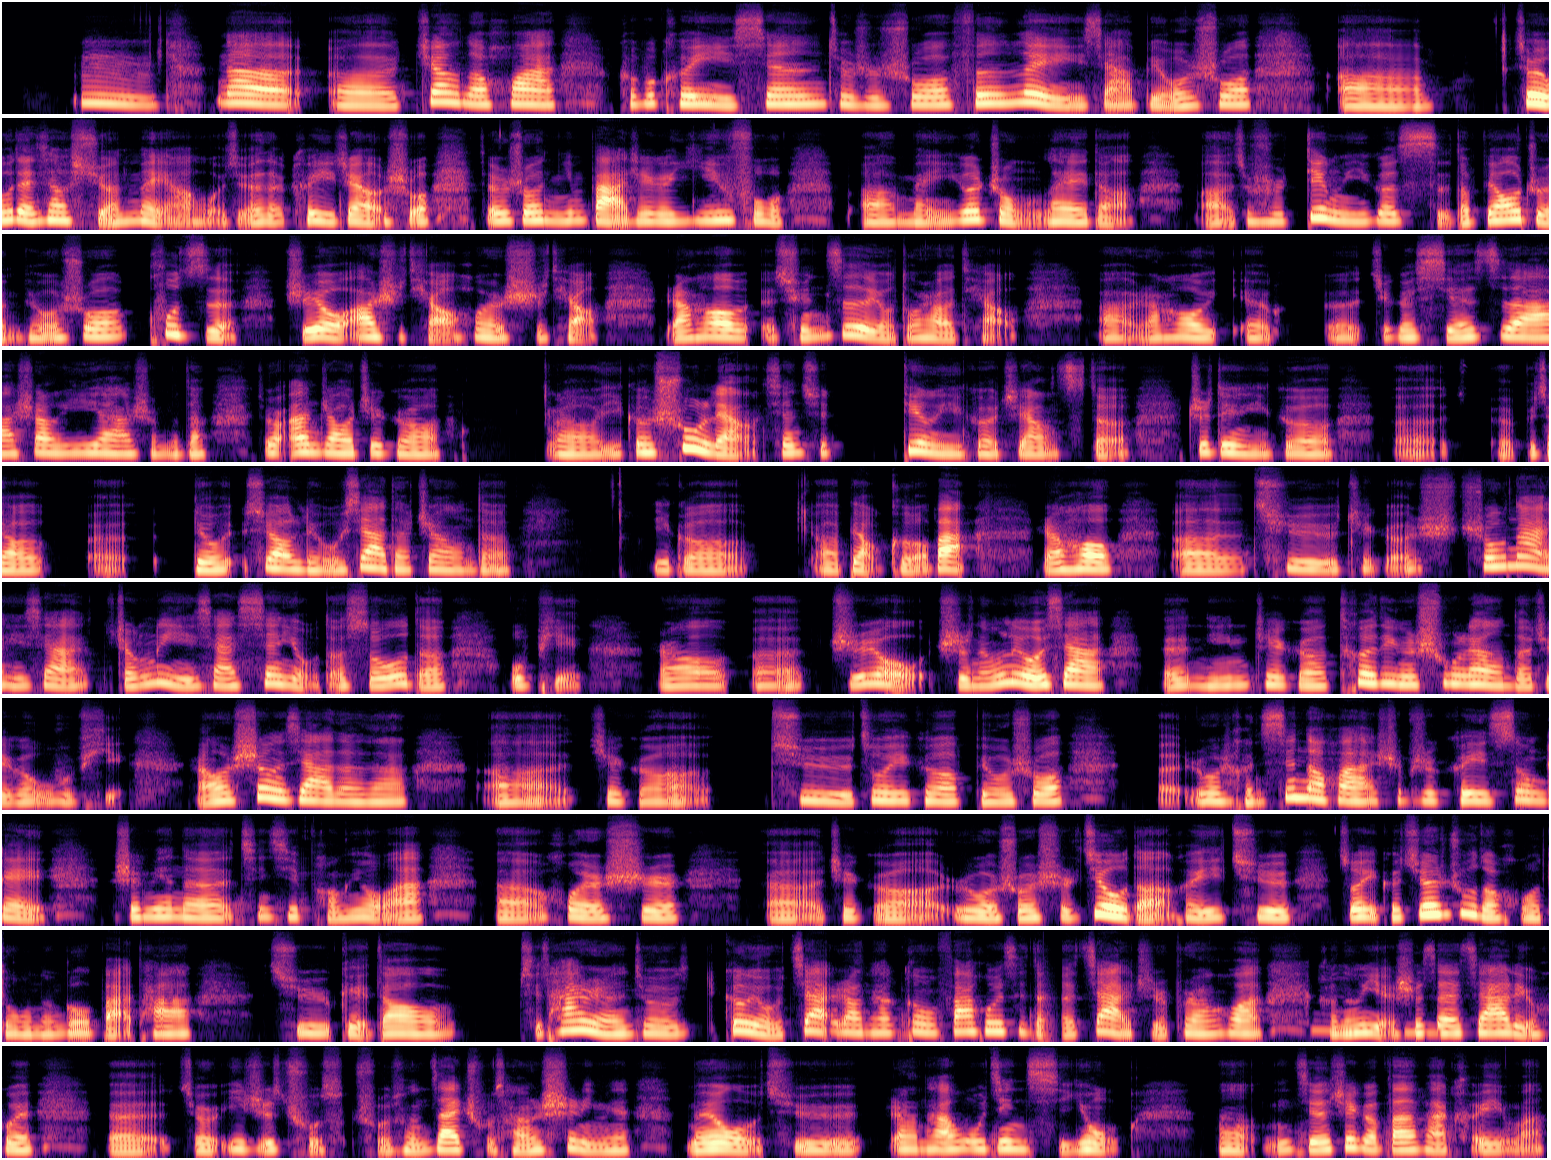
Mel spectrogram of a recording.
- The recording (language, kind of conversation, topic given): Chinese, advice, 怎样才能长期维持简约生活的习惯？
- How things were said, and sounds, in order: other background noise; tapping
